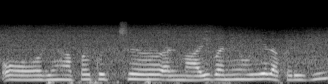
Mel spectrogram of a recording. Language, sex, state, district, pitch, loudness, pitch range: Hindi, female, Madhya Pradesh, Dhar, 225 Hz, -14 LUFS, 215-235 Hz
